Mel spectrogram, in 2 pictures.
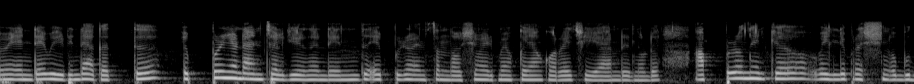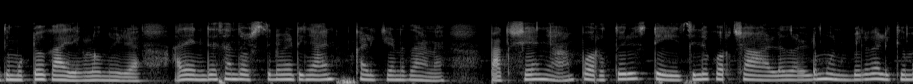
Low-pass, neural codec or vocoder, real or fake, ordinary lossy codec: none; none; real; none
